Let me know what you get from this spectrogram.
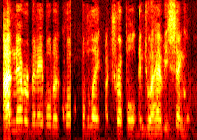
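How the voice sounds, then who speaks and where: A man's voice: on the high side, racing, lo-fi sound, background noise. A man co-hosting a casual talk podcast, speaking in an emphatic, opinionated way and repeating himself to drive points home. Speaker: co-host, powerlifting coach.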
